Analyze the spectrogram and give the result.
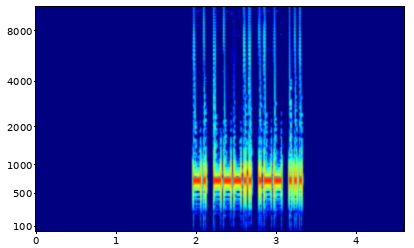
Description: Morse code, heard as a keyed tone, about 38 wpm, 700 Hz. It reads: N8WS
